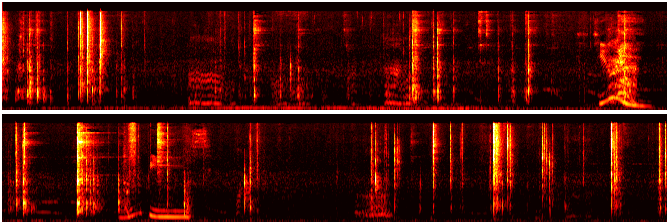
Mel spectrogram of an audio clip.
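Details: Three-week-old whippet puppies waking up in the morning: a few short high whines that rise then slide downward, scattered among sharp clicks and knocks, with a person speaking at the start and low rumbling background noise.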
